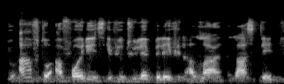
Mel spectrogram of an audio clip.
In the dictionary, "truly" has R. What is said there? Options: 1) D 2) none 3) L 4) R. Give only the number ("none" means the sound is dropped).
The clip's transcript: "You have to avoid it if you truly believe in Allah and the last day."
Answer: 2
